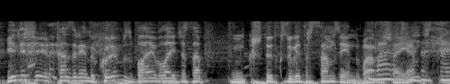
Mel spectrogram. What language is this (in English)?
Kazakh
